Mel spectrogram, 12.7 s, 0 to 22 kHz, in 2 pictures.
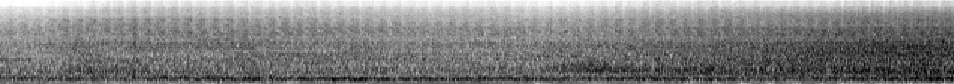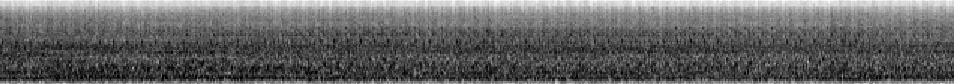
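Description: A 1998 BMW 740iL engine, just fitted with a new fuel pump, runs loudly nearby, its pitch and volume rising partway through as it revs up unexpectedly and stays high.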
